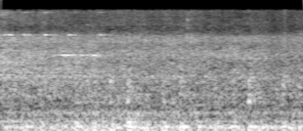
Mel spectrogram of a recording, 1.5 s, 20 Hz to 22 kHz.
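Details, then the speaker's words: Mahindra Bolero Pickup BS6 diesel with starting problem, codes P0088, P262B, P128, P1233, P1832: after a rev it runs rough and lumpy at a low beat, then stalls; cause unknown. "देखिए race ले रहे, अब गाड़ी बंद हो जाएगा,"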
